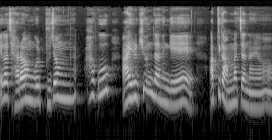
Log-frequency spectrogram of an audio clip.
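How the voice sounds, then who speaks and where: A woman with a medium pitch and a dark, mellow tone speaks fairly slowly, her pitch swinging very widely. The recording is very clean, with a silent background. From Korea, Gangwon province. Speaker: bookshop owner. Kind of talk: interview.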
